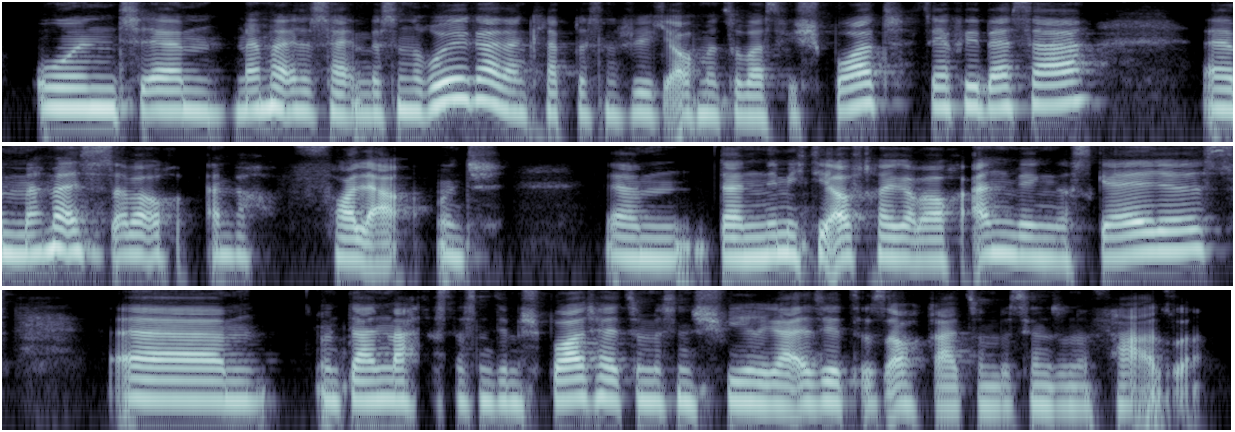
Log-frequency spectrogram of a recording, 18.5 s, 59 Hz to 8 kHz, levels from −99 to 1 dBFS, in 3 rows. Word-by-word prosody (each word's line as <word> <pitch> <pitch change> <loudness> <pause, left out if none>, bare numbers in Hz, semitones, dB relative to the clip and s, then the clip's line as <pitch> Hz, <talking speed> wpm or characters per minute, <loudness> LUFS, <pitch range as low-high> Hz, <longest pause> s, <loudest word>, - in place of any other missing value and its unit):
und, 195 -1 +3
ähm, 180 -2 +1
manchmal 180 +1 +2
ist 170 - -6
es 180 - -11
halt 160 - 0
'n - - -6
bisschen 165 +3 -2
ruhiger, 250 +6 +5
dann 175 -3 -1
klappt 165 +1 -8
das 160 - -10
natürlich 160 0 -7
auch 155 - -1
mit 160 -2 -5
sowas 150 -2 -4
wie - - -11
Sport 225 +4 0
sehr 200 -1 -3
viel 210 0 +1
besser. 220 +4 +2 0.5
Ähm, 190 -1 +1
manchmal 190 +2 +4
ist 195 - -4
es 185 - -10
aber 180 0 +1
auch 175 - -5
einfach 175 -2 -8
voller 155 -3 +1
und, 170 - -8 0.5
ähm, 160 +5 -3
dann 165 0 +3
nehme 180 +1 +2
ich 175 - -5
die - - +1
Aufträge 165 -1 +2
aber 150 0 +2
auch 150 - -10
an 185 +1 +1
wegen 165 -2 -1
des 155 - -10
Geldes, 200 +5 +2 0.5
ähm, 170 -2 +3 0.2
und 165 0 -6
dann 165 0 +3
macht 165 0 0
es - - -19
das 160 -3 -12
mit 160 -1 -6
dem 160 -1 -5
Sport 175 +4 +4
halt 175 -2 0
so 170 - -7
'n - - -2
bisschen 160 0 -5
schwieriger. 155 -2 -2
Also, 150 +2 +1
jetzt 155 -1 -3
ist 150 - -10
auch 140 0 -2
gerade 130 - -4
so 140 - -13
'n 135 - -6
bisschen 140 +1 -8
so 135 - -11
'ne 135 - -8
Phase. - - -7
170 Hz, 220 wpm, -23 LUFS, 160-190 Hz, 0.5 s, ruhiger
